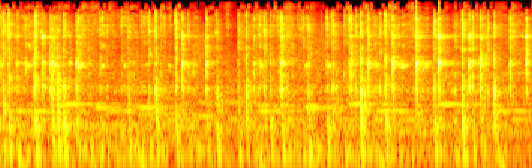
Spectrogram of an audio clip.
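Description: Pure horseradish being stirred into a scoop of sauce in a bowl, a busy run of close scraping and clicking utensil strokes with no talking.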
